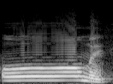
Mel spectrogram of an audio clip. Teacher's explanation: ओम इस प्रकार से, ओ दीर्घ स्वर है, लेकिन ओ को बोलते समय जिसे बोला गया ओम, इस प्रकार ओ को बोलने में हमें 2 मात्रा से ज्यादा समय लेना पड़ा, इसीलिए यहां ये प्लुत का चिन्ह बना दिया जाएगा। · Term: प्लुत स्वर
